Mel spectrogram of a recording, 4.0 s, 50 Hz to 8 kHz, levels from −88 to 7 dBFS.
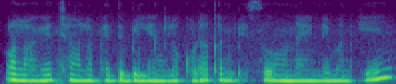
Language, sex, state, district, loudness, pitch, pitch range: Telugu, female, Andhra Pradesh, Annamaya, -15 LUFS, 190 Hz, 180-200 Hz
